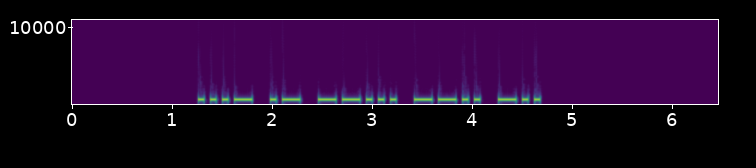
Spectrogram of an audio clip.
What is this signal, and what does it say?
Morse code, heard as a keyed tone, about 20 wpm, 700 Hz. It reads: VA7ZD
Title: DXCC-100 Call Signs - 5 Characters - Repeated 3x - 20wpm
